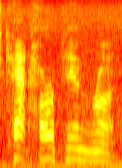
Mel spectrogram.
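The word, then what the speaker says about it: Catharpin Run: me cat harpin run it looks like catharpin and indeed the catharpian run in fredericksburg is pronounced that way this one is cat harpin run okay in other words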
